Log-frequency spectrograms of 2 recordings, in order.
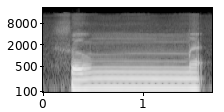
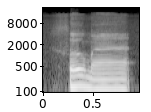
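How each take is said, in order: First: The m is doubled, held long and nasal. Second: The m is single, short and not held. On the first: "ditahan, double dan dengung" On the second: "Nggak ada yang panjang. Nggak ada yang ditahan"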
